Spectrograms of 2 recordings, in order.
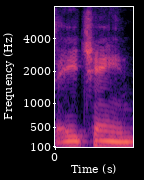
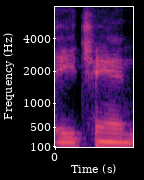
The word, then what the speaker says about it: Achane: I'll tell you what, it sounded a lot better when it was Achane train before he corrected everyone and made it Achane train. Yeah, now we got to rhyme with like what 4chan.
